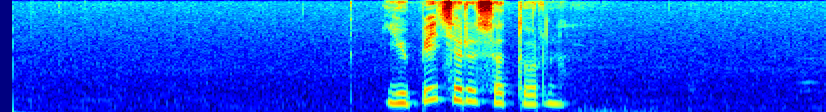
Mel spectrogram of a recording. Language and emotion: Russian, neutral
